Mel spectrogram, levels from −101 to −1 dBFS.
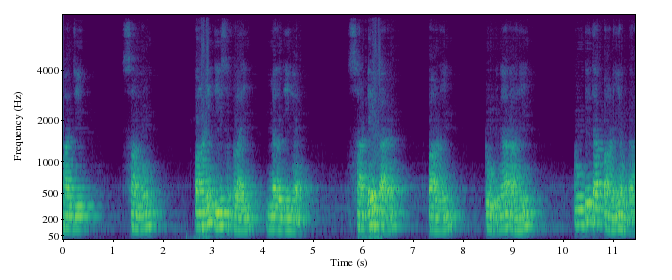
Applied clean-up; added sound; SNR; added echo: neural separator model SepFormer DNS4.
